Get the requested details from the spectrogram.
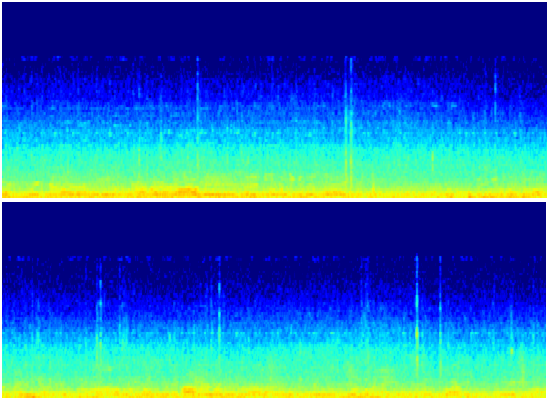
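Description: A crowd of people chatters outdoors at close range.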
